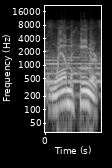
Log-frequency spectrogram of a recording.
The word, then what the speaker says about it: Wemhainer: And then Teresa Wemhainer is how you pronounce this young lady's name. She had the goal in front. The keeper got injured on. Tarlis was there as well, but it's pronounced Wemhainer, 5'5" junior.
